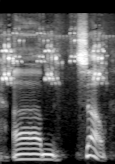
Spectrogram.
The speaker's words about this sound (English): Hi, crickets. Bye, crickets.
